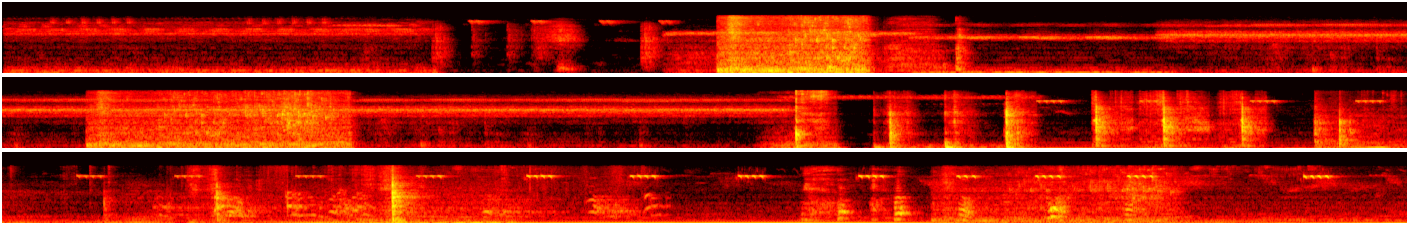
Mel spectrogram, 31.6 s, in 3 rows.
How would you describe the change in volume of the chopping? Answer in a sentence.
The volume of the chopping goes down, then up.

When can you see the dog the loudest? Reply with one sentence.
The volume of the dog peaks at 23 seconds.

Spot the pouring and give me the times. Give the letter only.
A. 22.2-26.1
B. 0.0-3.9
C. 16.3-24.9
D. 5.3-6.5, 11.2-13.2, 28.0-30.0
D.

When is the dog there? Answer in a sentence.
The dog can be heard from 22.2 to 26.1 s.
